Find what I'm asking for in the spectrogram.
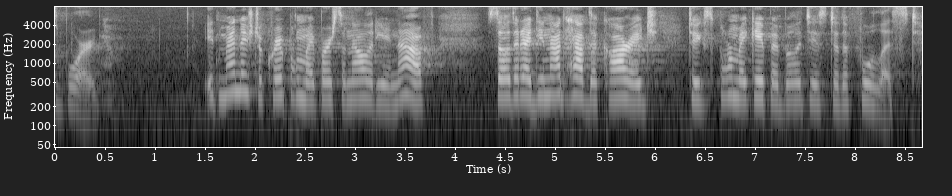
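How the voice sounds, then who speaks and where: Over noticeable background noise, a woman with a Romanian accent uses a raised, projected, high voice, talking at a fairly quick pace with fairly even intonation. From Moldova. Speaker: college student, award nominee. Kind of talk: award speech. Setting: stage with audience. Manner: formal.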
